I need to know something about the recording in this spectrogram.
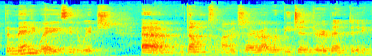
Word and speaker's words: Dambudzo: He also says that Dambudzo, which is often pronounced more like Dambudzai, in Zimbabwe is generally a name that is always given to women, to girls.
